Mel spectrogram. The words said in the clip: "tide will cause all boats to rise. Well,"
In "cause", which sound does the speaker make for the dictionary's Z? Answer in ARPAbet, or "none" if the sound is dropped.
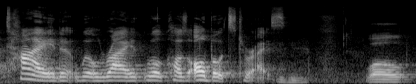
Z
